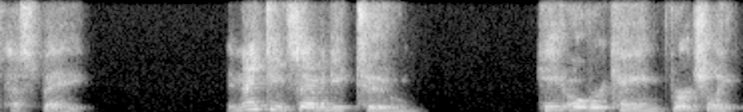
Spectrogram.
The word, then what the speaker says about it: Aspect: In 1982, Allan Espay frequently people pronounce his name as Asp aspect but I believe he's French I think it's Espay.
